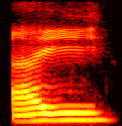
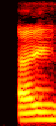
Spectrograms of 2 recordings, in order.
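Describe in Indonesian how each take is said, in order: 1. Bunyi luncurnya ditarik panjang dan mengalir halus. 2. Bunyi luncurnya diucapkan cepat dan dipotong pendek. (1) "Harus dialirkan dulu" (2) "jangan cepet-cepet, jangan ai"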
